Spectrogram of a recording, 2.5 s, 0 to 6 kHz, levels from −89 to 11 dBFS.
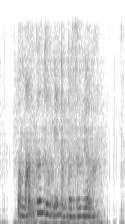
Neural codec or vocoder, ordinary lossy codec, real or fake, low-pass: codec, 16 kHz, 4.8 kbps, FACodec; none; fake; 5.4 kHz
